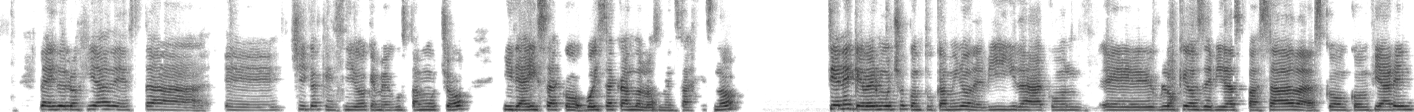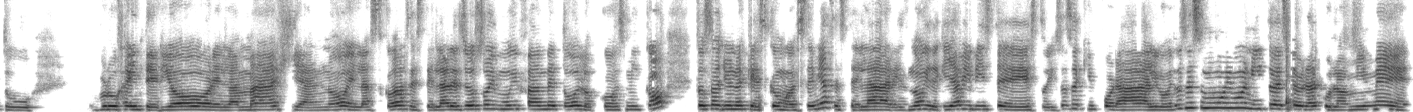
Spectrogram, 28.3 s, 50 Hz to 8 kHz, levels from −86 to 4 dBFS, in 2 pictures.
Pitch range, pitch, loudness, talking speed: 215-250 Hz, 230 Hz, -15 LUFS, 185 wpm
